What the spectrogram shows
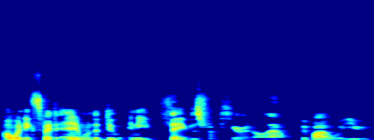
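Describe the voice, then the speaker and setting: A smug male police officer sneers and taunts in a raised, nasal-sounding snobbery, as a man puts him on. The voice is gravelly and sharp, pushed well above its usual pitch. It belongs to a game playthrough. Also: wildly swooping pitch, a little fast, exaggerated voice. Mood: sneering.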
